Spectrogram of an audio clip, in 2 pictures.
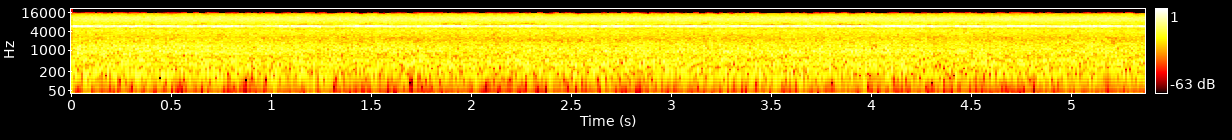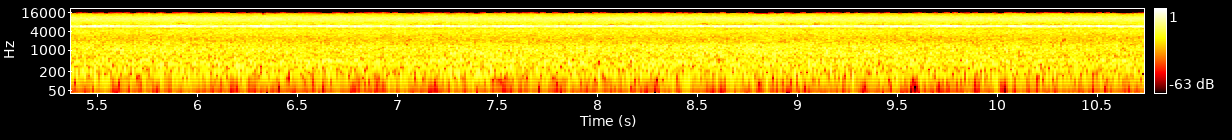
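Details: Night-time cicada sound from a Floridian home's back yard in winter: a constant high, piercing tone running without a break, layered on steady rushing background noise.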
